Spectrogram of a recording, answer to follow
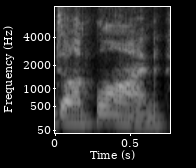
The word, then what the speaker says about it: Don Juan: Jan rhymes with true one. Yes. Yeah. That's how you know it's pronounced because you can't say he is not the true one. I'll take our friend Don Juan that way.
